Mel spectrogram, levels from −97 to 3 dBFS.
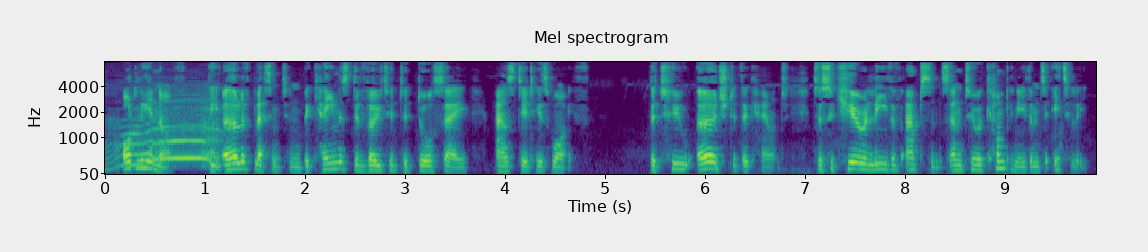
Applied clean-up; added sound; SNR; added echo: none; Livestock, farm animals, working animals; 11 dB; none.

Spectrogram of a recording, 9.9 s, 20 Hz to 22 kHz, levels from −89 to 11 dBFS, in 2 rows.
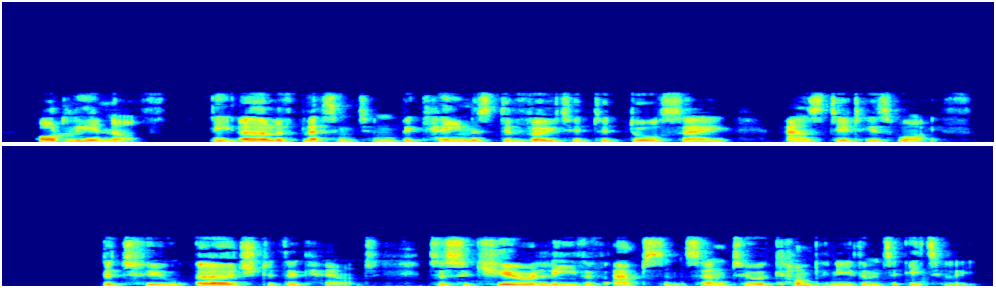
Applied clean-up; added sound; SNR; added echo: neural mask model Resemble Enhance denoiser.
